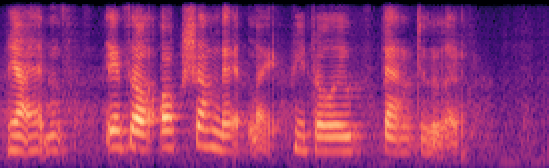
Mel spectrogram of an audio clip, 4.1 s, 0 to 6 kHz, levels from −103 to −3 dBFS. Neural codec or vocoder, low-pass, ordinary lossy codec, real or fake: codec, 16 kHz, 1 kbps, FunCodec, trained on Chinese and English, 50 frames a second; 5.4 kHz; none; fake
